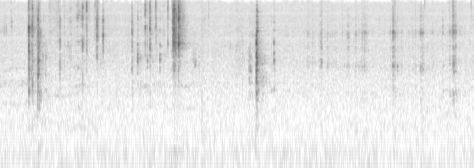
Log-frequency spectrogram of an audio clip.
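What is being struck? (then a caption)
Bar soap scraped with a blade. A utility knife blade scrapes flakes off the face of a solid, dry, pale green bar of soap held in the palm. It makes quiet, dry, crisp scratches and crackles, all bright and high with almost no low end. They come in short, uneven bursts that stop instantly with no ring.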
